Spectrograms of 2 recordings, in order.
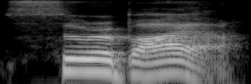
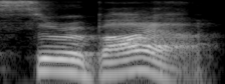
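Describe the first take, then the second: First: The middle consonant sounds like English Y. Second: The same.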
